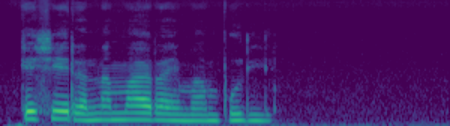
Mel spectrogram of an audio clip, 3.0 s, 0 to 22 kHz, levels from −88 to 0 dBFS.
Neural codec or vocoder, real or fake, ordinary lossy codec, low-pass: vocoder, 44.1 kHz, 128 mel bands, Pupu-Vocoder; fake; none; none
